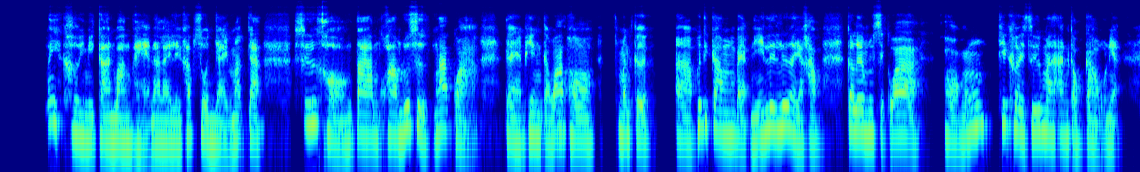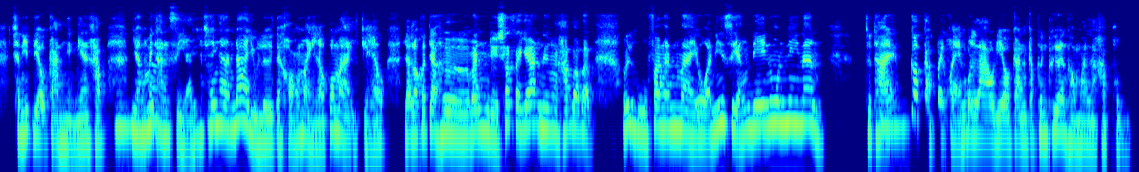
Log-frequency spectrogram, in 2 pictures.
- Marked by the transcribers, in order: none
- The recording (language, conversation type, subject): Thai, advice, คุณมักซื้อของแบบฉับพลันแล้วเสียดายทีหลังบ่อยแค่ไหน และมักเป็นของประเภทไหน?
